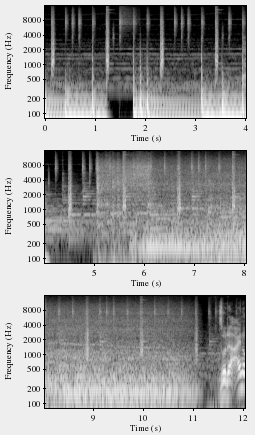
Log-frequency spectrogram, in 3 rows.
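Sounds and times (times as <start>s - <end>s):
car engine cranking and idling: 5.0s - 11.2s.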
